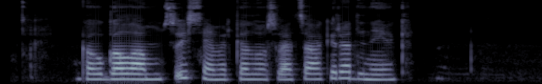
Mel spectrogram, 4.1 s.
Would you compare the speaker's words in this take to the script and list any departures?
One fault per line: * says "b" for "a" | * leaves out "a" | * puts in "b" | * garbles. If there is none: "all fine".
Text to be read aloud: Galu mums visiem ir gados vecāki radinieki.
* puts in "galā"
